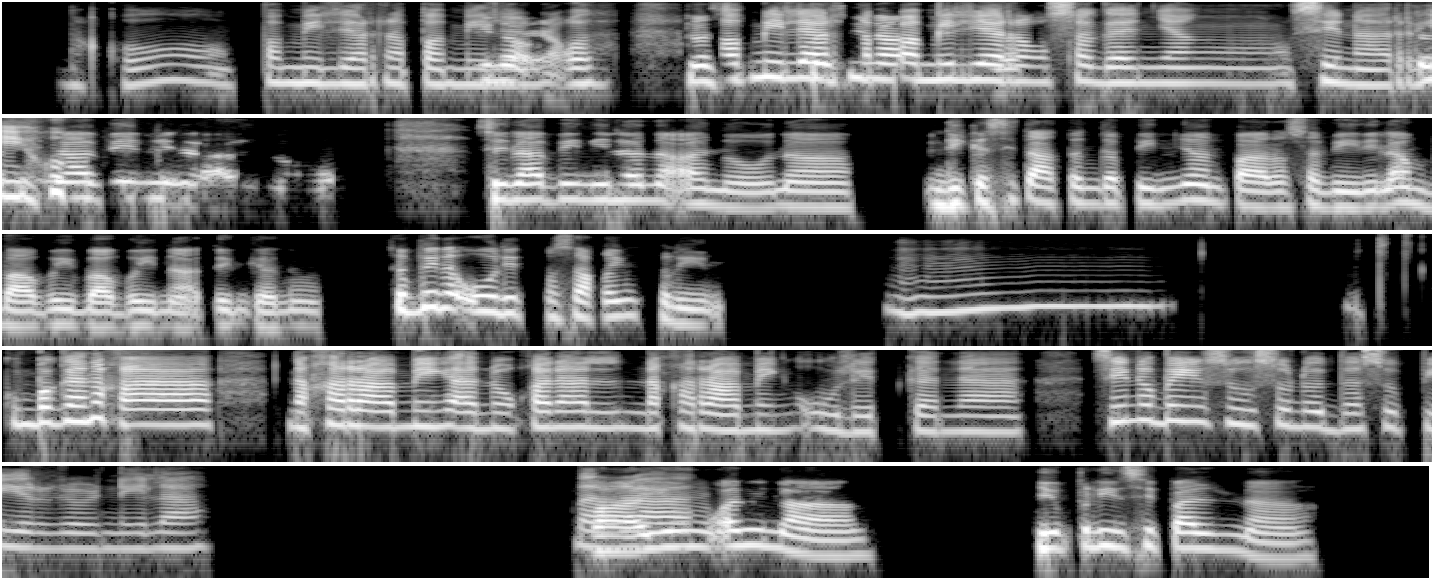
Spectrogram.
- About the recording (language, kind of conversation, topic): Filipino, advice, Paano ako mananatiling kalmado kapag tumatanggap ako ng kritisismo?
- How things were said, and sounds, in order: laughing while speaking: "senaryo"; laugh; drawn out: "Hmm"; lip smack; swallow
